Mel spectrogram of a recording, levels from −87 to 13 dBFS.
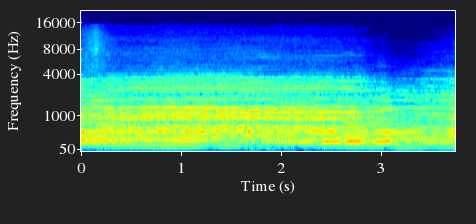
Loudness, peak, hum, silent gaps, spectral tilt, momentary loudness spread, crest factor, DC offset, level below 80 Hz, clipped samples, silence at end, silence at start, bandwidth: -19 LUFS; -6 dBFS; none; none; -5.5 dB/octave; 6 LU; 14 dB; under 0.1%; -64 dBFS; under 0.1%; 0 s; 0 s; 15.5 kHz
